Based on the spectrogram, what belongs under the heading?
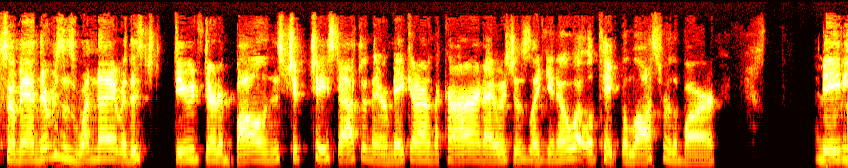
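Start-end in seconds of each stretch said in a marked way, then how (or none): none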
